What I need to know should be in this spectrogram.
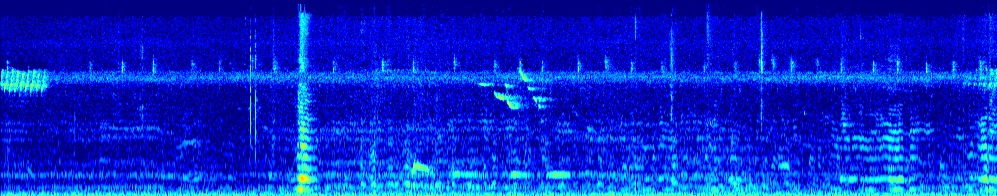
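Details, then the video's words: Bees buzzing softly in a low, droning hum that wavers in pitch. A steady high-pitched whine runs throughout, with one brief loud knock near the sixth second and a few faint chirps. "Bee Buzzing Sounds for Your Best Focus"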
